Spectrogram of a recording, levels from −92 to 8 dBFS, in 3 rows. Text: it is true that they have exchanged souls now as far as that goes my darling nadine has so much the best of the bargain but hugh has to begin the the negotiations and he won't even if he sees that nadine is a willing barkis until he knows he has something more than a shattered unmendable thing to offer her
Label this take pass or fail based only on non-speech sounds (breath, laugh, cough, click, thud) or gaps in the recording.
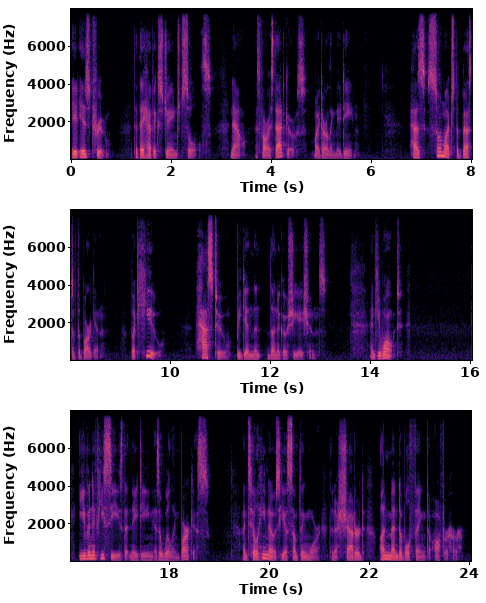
pass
